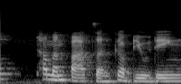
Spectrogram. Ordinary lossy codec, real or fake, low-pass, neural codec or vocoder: none; real; 7.2 kHz; none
